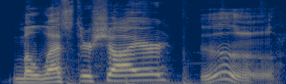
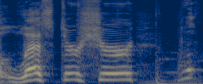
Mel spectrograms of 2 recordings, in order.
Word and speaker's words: Leicestershire: to go to molestashire oh lester sure how how is it leicestershire why don't you just spell it like that then why do you got to be like put an i put a c in it maybe a couple more e's hey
